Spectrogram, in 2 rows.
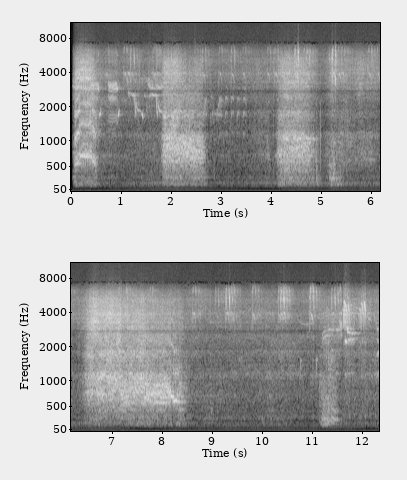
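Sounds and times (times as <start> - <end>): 
elephant trumpeting and rumbling: 0.0 - 0.7, 1.7 - 2.9, 3.8 - 8.7, 11.1 - 12.0.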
